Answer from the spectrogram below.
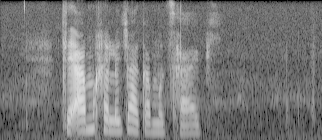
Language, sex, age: Tswana, female, 18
